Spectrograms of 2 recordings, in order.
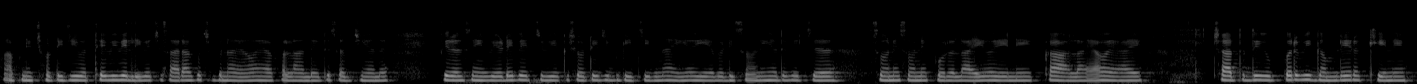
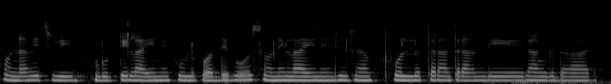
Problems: none marked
